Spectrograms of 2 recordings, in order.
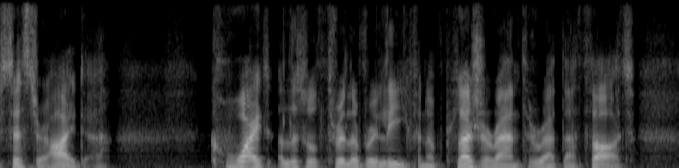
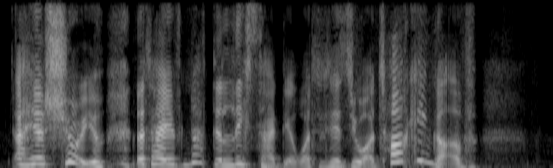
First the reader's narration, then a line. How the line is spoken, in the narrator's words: cried Clara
